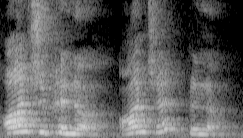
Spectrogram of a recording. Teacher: Stress on the last, NER.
